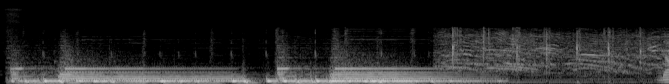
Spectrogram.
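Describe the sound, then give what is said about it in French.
A huge crowd in Luanda, Angola, welcomes MPLA leader Agostino Neto returning in triumph, roaring loudly throughout, a sustained mass of voices with tonal singing or chanting, a brief dip midway, then rising shouts and cheers toward the end. “Agostino Neto rentre en triomphateur à Luanda, avec une immense foule qui l'accueille.”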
